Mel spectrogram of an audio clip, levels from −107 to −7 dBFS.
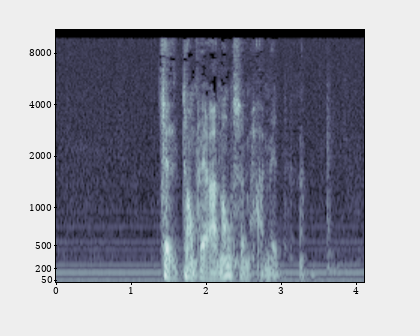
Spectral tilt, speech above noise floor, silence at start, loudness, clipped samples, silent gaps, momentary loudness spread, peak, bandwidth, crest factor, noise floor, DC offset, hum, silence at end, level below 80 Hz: -5 dB/octave; 22 dB; 0 s; -28 LUFS; under 0.1%; none; 24 LU; -8 dBFS; 10 kHz; 22 dB; -50 dBFS; under 0.1%; none; 0 s; -48 dBFS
